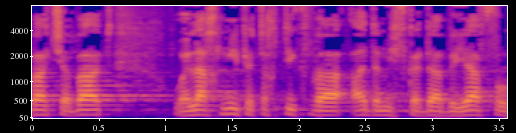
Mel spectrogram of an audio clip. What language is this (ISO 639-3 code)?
heb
